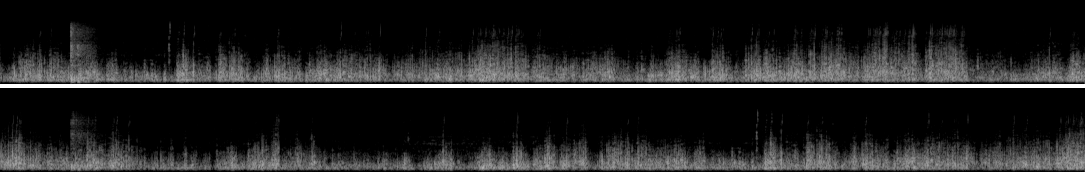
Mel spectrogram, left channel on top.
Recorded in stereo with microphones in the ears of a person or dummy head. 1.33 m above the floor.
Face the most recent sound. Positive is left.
turn(degrees=60)  # may be behind; listen again after turning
